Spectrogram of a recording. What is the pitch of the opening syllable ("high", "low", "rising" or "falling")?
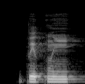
high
